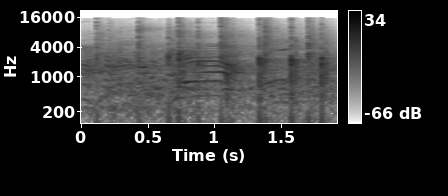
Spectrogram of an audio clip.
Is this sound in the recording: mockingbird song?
no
